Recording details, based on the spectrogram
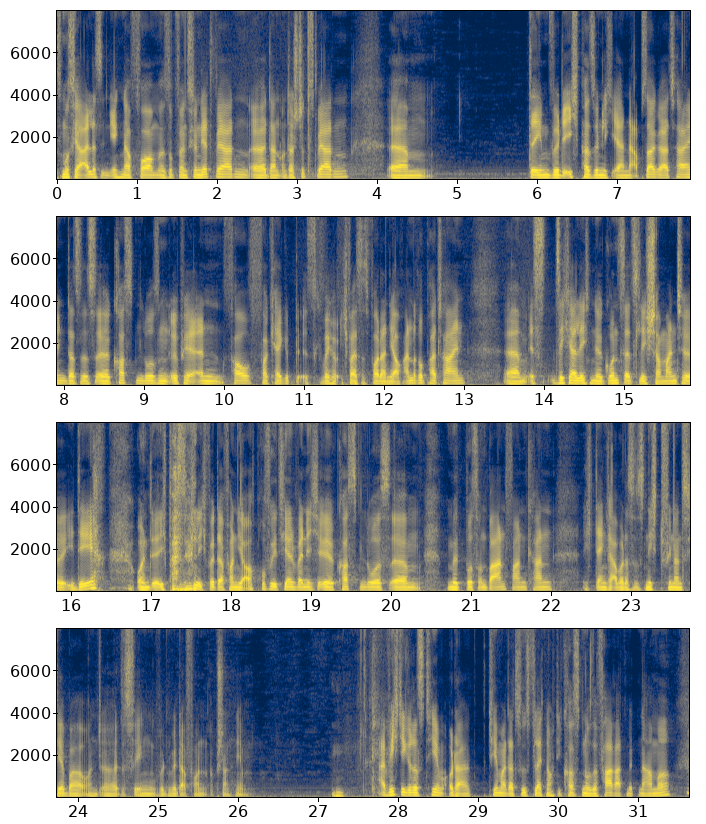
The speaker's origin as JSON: {"language": "German", "region": "Lower Saxony", "country": "Germany", "said": "ich komme aus Niedersachsen, da haben die Schülerinnen und Schüler alle Monatstickets bekommen"}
